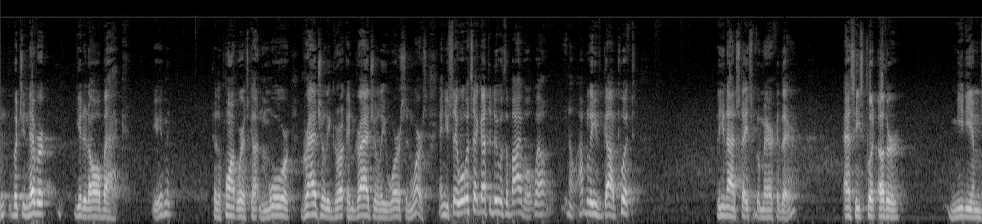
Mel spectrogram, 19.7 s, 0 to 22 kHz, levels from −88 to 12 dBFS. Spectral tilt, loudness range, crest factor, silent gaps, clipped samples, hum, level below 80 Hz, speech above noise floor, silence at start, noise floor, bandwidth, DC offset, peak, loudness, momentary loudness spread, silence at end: -6 dB/octave; 4 LU; 18 dB; none; under 0.1%; none; -56 dBFS; 36 dB; 0 s; -52 dBFS; 16.5 kHz; under 0.1%; 0 dBFS; -17 LUFS; 14 LU; 0 s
